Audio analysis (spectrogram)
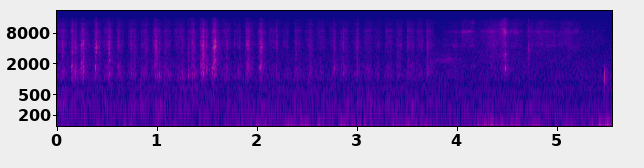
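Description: A wooden stylus scratches and rubs the black coating of a sheet from a scratch-art paper pad. Quiet, dry, rapid scraping strokes with bright, gritty edges sit over a steady low rumble.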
